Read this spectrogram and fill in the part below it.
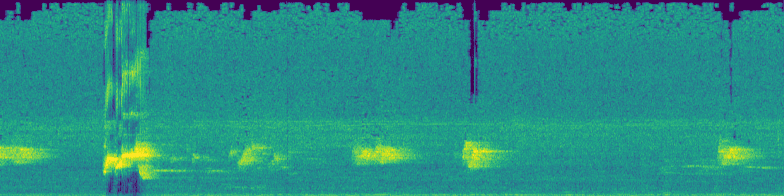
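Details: Red-whiskered bulbul singing competitively in the morning, used for training: one loud, bright warbled phrase, followed by a series of softer clear whistled phrases spaced a second or two apart.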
